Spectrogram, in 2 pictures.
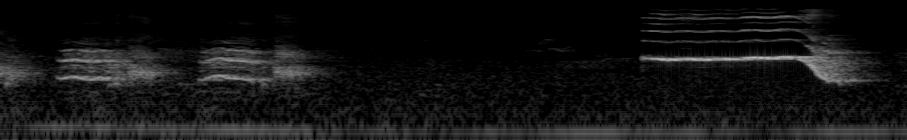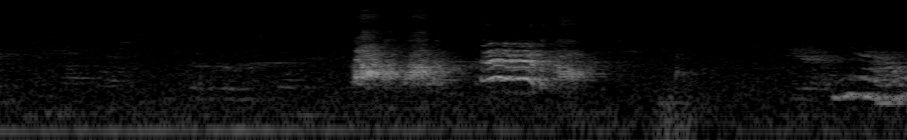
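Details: Rainbow lorikeet imitating iPhone ringtones: chattering bursts, then a bright electronic-sounding tone that drops in a steep downward sweep, more chatter, and a low steady hum underneath.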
